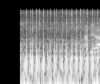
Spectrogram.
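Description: Small air-cooled single-cylinder petrol engine on a homemade tube frame running fast and steady, with a man's voice starting near the end.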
